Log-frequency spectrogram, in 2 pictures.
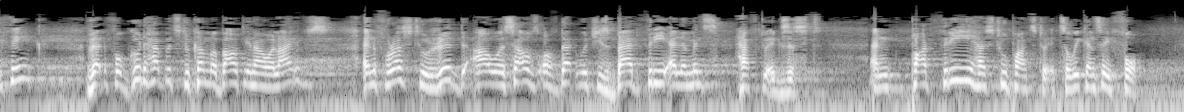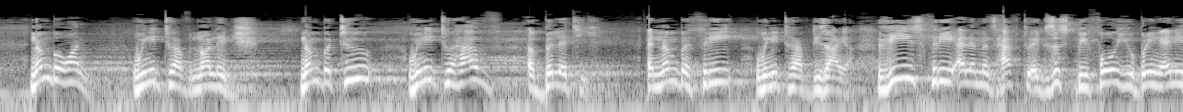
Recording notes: A 20 minute lecture delivered at Masjid alFalaah in Harare Zimbabwe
